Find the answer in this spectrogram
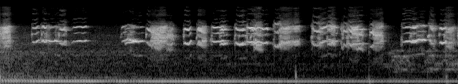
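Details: Young sooty-headed bulbuls, very noisy, giving harsh, buzzy squawking calls in rapid bursts of two to four notes, with a steady low hum in the background.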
